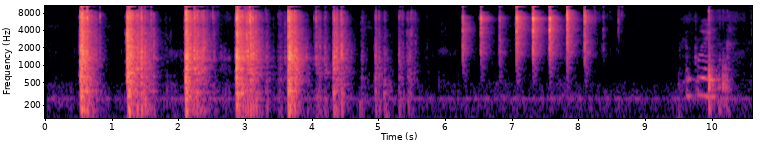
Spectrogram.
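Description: Small toy hammer striking ice cubes in a plastic tub: five hard knocks about three quarters of a second apart, then lighter, quicker taps. After a short pause comes a faster run of about ten taps, roughly four a second, which stops over a second before the end.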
